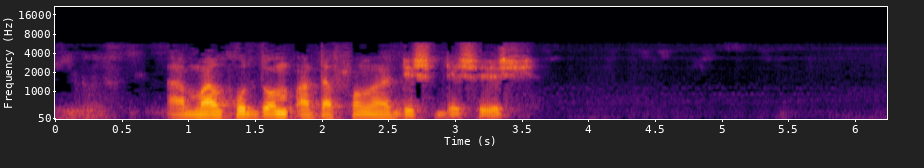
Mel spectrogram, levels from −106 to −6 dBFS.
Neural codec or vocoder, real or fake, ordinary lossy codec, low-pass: codec, 16 kHz in and 24 kHz out, 0.8 kbps, FocalCodec, streaming, 65536 codes; fake; MP3, 24 kbps; 7.2 kHz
